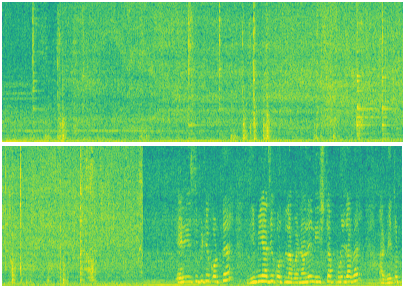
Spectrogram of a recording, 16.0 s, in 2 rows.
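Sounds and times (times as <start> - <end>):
food sizzling in oil: 0.0 - 16.0
metal spatula scraping pan: 6.2 - 10.0.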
